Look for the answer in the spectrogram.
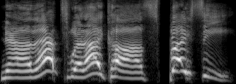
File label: eng level up; chili pepper; Cookie Run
